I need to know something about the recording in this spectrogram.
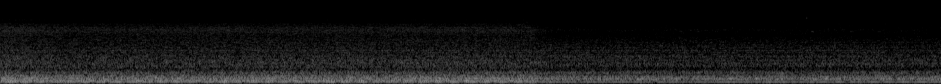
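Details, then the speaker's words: Dometic RV rooftop air conditioner fan on high, tested after installing a new Single Zone LCD digital thermostat and control box: steady even airy rush with low hum after the usual button delay, no rattles or scraping; normal. "I'm going to test the fan modes. Should hear the fan come on the air conditioner. There's always a delay after you push the buttons. And there's high fan."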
